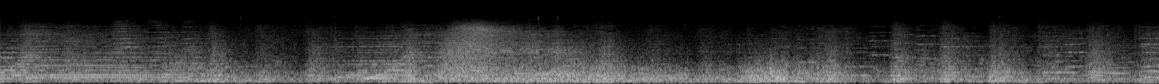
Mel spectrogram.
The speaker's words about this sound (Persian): آتش. اژدر یک همین الان شلیک شد.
